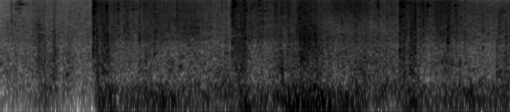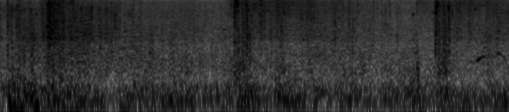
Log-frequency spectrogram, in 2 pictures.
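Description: An explosion bursts and roars.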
